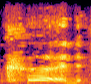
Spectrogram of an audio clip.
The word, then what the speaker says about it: could: nosso verbo auxiliar can passado could é mesmo som de good could could could could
